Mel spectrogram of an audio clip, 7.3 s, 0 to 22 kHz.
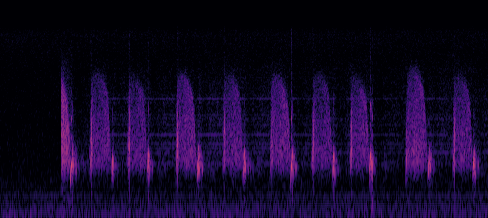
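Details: Continuous-wave Doppler of tricuspid regurgitation, apical transducer; loud high-pitched systolic whoosh followed by a brief softer diastolic sound, repeating quickly; TR velocity 1.8 m/s, early diastolic 2 m/s; congenital severe tricuspid stenosis, valve area 0.9 cm², enlarged right atrium.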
